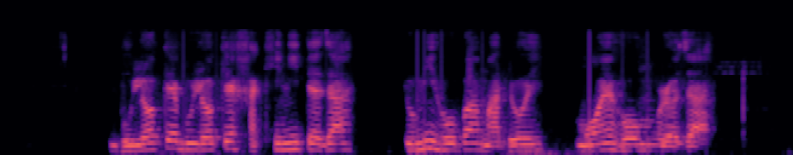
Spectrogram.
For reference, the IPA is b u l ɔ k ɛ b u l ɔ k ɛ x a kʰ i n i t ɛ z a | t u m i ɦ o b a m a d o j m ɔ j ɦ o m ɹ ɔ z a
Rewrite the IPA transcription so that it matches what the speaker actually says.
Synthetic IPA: b u l ɔ k ɛ b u l ɔ k ɛ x a kʰ i n i t ɛ z a | t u m i ɦ o b a m a d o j m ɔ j ɦ o m ɹ ɔ z a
